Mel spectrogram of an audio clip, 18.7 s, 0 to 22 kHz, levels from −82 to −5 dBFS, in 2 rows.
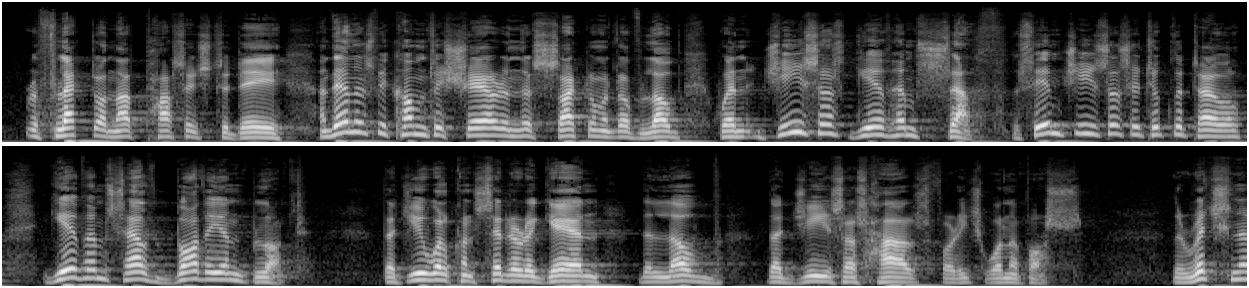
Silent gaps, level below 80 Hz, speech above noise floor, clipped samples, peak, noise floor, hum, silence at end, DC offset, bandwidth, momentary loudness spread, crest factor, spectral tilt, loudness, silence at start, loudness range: none; -58 dBFS; 37 dB; under 0.1%; 0 dBFS; -58 dBFS; none; 0 s; under 0.1%; 17 kHz; 12 LU; 22 dB; -4.5 dB/octave; -21 LUFS; 0.2 s; 4 LU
